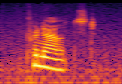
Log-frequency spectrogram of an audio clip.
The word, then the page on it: pronounced: American English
